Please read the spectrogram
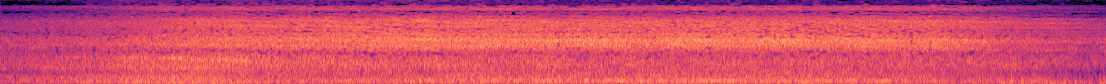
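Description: Electric passenger train passing through the station at speed: wheels rolling on the rails make a loud, steady rush. It grows over the first second or so and fades near the end as the train pulls away.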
